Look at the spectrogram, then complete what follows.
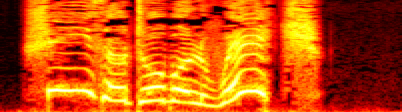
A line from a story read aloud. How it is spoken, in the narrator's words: shouted Tracy, her voice so high it cracked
